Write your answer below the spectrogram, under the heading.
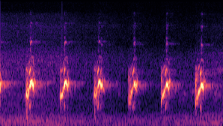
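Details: A white-breasted waterhen call used as a trapping lure: a harsh, mid-pitched croaking note about twice a second, six times in steady rhythm, over a faint low hum.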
